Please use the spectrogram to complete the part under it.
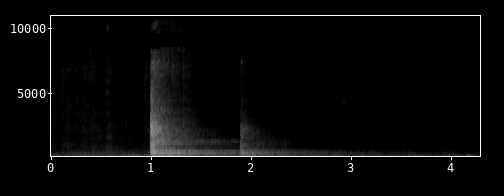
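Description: A metal gate clangs loudly twice and rings out.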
